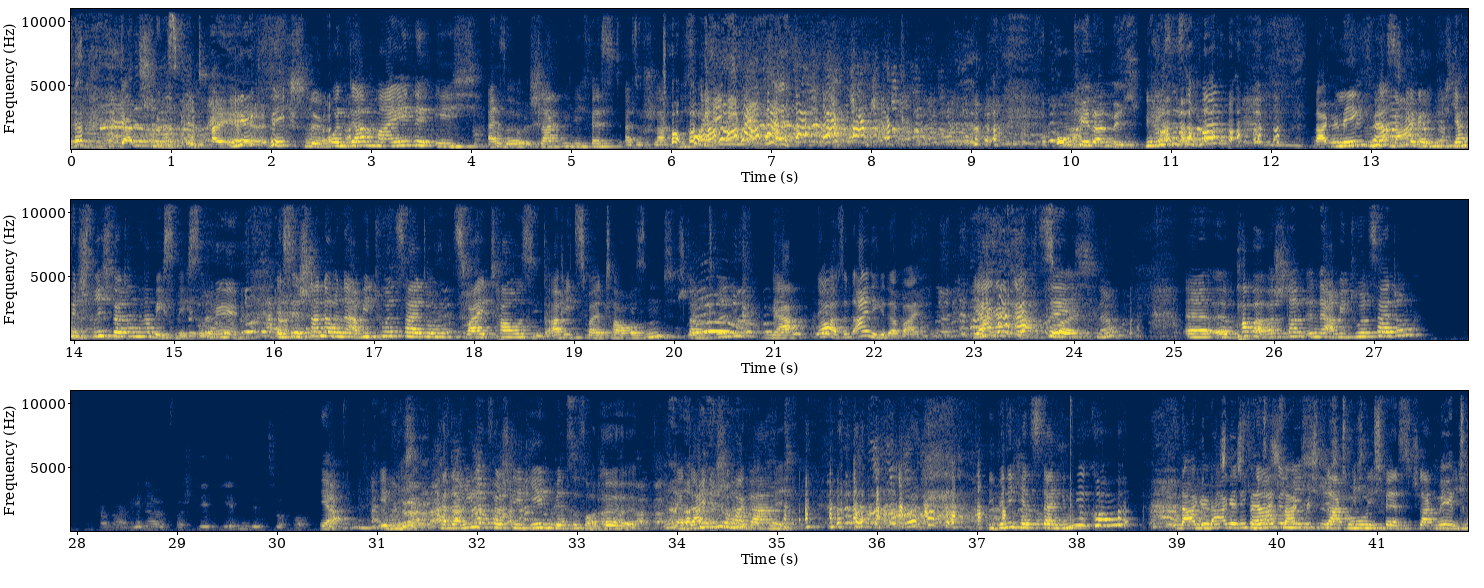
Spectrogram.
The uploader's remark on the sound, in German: die ich live mit Publikum aufgezeichnet habe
